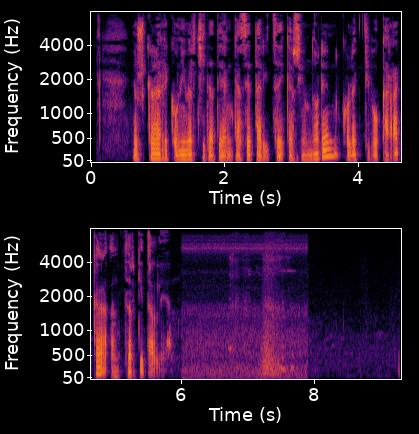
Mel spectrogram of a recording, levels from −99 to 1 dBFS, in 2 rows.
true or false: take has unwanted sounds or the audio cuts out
true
